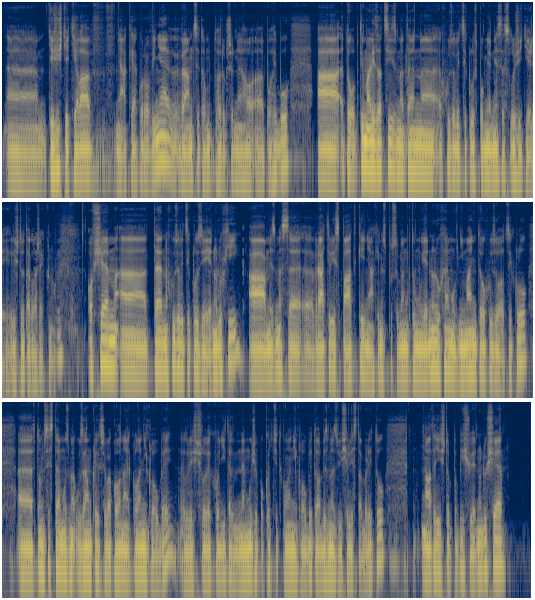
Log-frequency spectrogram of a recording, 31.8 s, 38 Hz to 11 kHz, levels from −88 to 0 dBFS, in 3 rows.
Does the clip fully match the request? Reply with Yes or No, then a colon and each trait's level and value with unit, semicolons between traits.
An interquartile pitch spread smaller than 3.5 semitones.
Yes: narrow, 2.4 semitones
